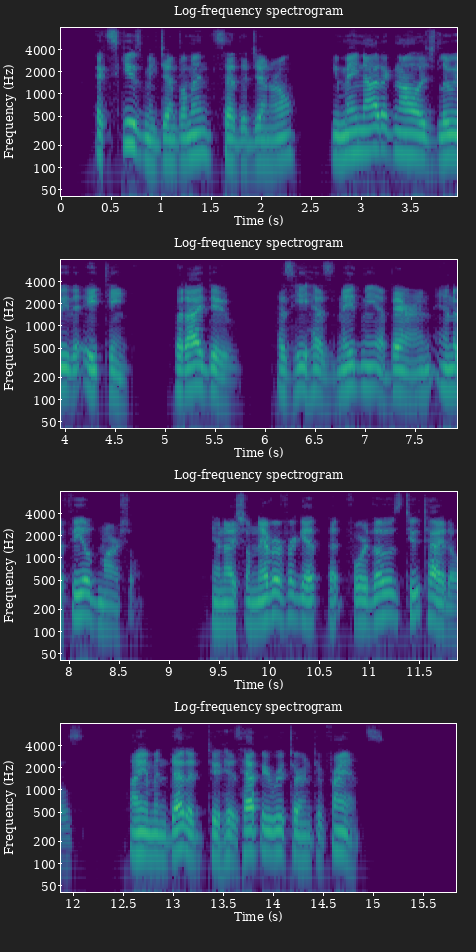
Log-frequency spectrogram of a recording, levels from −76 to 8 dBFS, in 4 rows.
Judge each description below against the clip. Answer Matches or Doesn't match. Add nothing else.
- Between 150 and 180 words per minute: Matches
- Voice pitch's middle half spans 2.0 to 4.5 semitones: Matches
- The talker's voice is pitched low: Matches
